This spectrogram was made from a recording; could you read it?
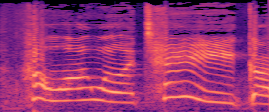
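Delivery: put-on high, whiny child's voice, stretching out "take". Narrator reading a story, voicing Dee Lee asking her dad, whiny voice. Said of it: "Dee Lee asked in a whiny voice".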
